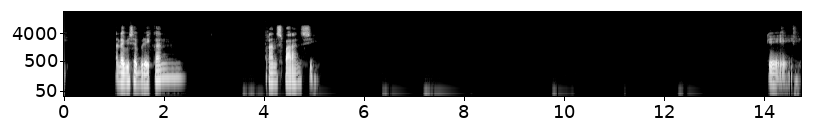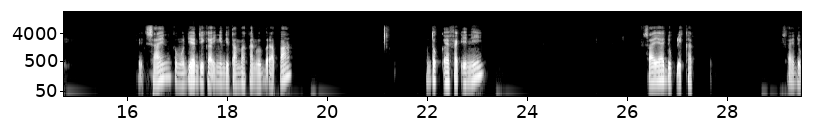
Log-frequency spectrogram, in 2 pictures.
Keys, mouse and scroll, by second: 0.5 ctrl+z, 4.7 click, 14.4 space, 14.6 click, 15.0 scroll down 1, 17.3-17.7 scroll up 1, 18.4 scroll down 1, 18.6 scroll up 1, 19.3 scroll down 1, 20.3 scroll up 1, 21.0 click, 23.6 scroll down 1, 23.9 scroll up 1, 24.7 click.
